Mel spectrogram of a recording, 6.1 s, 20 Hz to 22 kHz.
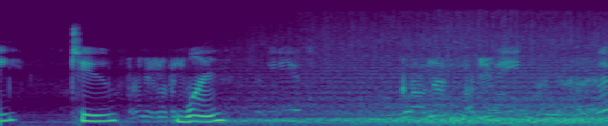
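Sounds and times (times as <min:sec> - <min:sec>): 
rocket lifting off with rumbling roar: 0:01.2 - 0:06.0.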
